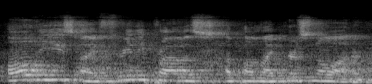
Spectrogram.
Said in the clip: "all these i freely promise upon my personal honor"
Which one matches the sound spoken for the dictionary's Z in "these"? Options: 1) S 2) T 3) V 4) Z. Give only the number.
4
